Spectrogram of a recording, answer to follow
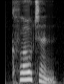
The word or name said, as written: kloten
